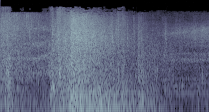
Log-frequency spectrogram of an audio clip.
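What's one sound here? Fire bursts with a roaring whoosh.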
